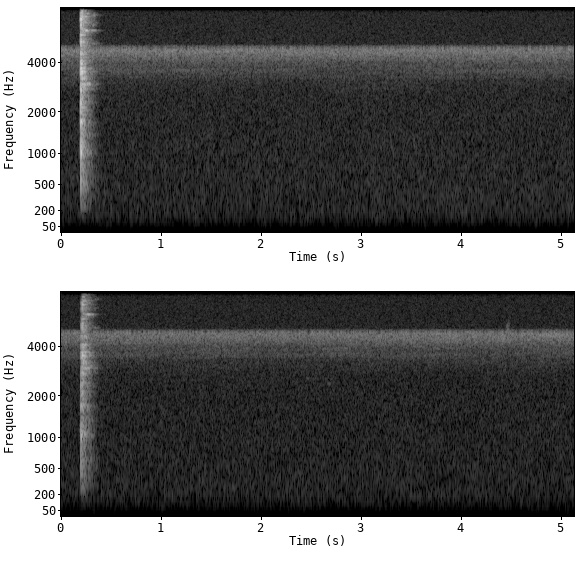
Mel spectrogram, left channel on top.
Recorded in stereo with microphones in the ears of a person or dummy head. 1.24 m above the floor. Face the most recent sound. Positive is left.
turn(degrees=60)  # may be behind; listen again after turning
